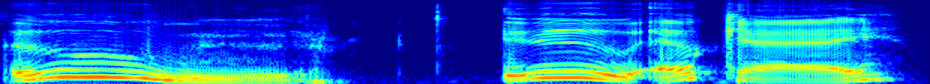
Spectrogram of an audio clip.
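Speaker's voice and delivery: high, slow, loud interested ooh; excited, eager interest; intrigued ooh. Real, not acted. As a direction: draw out the ooh with delight. Reacting to stuffed burgers.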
